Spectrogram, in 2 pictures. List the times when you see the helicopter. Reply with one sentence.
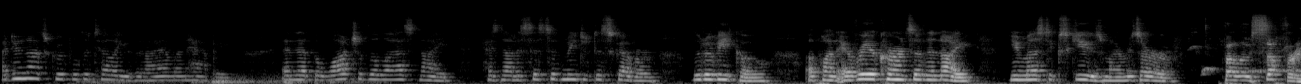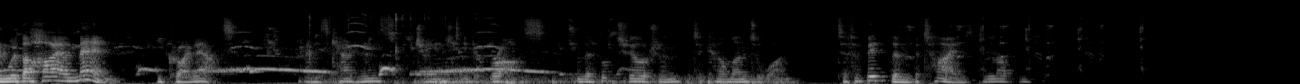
You can't hear the helicopter here.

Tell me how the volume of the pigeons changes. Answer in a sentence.
The loudness of the pigeons goes up.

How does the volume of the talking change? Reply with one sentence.
The volume of the talking goes up, then down.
